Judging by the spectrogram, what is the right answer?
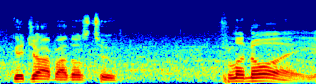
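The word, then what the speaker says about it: Flournoy: Flanoy. It rhymes with annoy.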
